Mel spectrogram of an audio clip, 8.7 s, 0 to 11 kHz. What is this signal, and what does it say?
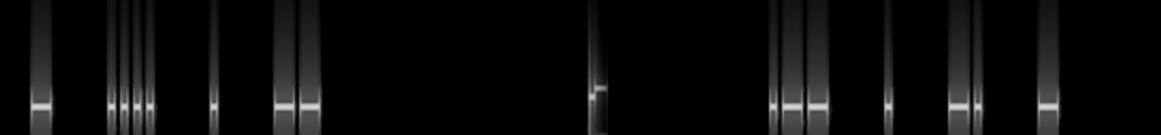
Morse code, heard as a keyed tone, about 25 wpm, spaced as for 14 wpm, 700 Hz. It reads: THEM WENT
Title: 3x Character Spacing - Top 200 Words - 25wpm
